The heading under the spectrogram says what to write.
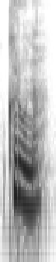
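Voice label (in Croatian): "kruna", Croatian; Mrežnik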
